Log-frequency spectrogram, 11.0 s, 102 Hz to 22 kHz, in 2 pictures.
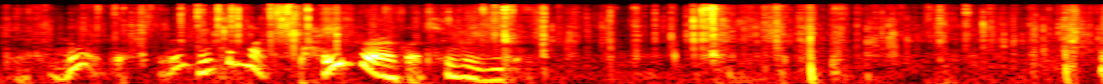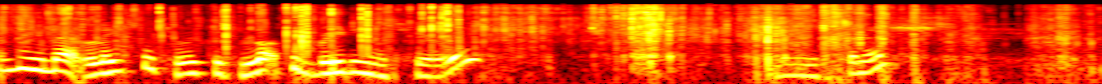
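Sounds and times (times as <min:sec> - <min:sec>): newspaper crinkling: 0:00.0 - 0:11.0.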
